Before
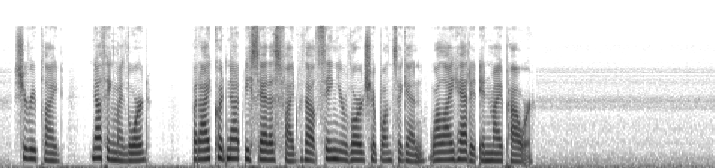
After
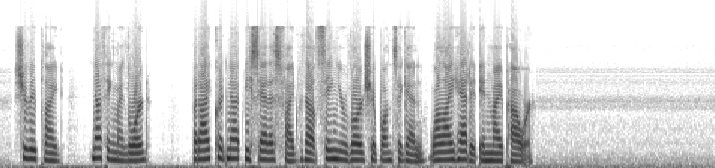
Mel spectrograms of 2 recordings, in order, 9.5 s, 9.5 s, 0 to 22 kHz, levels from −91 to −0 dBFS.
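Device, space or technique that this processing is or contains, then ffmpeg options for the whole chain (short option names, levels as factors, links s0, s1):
limiter into clipper: -af "alimiter=limit=0.355:level=0:latency=1:release=478,asoftclip=type=hard:threshold=0.2"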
